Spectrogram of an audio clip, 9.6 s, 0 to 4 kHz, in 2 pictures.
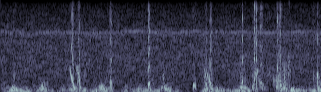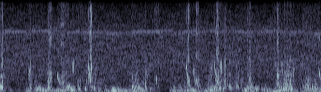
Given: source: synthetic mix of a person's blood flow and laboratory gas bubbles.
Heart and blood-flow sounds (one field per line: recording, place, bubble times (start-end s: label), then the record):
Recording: Doppler ultrasound of blood flow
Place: precordium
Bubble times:
0.18-0.24 s: bubbles
1.02-1.28 s: bubbles
1.53-1.72 s: bubbles
2.19-2.31 s: bubbles
2.42-2.47 s: bubbles
2.85-2.97 s: bubbles
3.02-3.26 s: bubbles
3.56-3.71 s: bubbles
3.75-4.37 s: bubbles
4.67-4.89 s: bubbles
5.20-5.32 s: bubbles
5.50-5.61 s: bubbles
5.66-5.85 s: bubbles
5.88-6.27 s: bubbles
6.75-6.88 s: bubbles
6.93-7.09 s: bubbles
7.12-7.20 s: bubbles
7.57-7.85 s: bubbles
8.00-8.65 s: bubbles
8.92-9.65 s: bubbles
From the record:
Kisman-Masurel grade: 243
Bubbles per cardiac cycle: several, 3 to 8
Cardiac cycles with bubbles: 100%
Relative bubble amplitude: loud (0.450 to 0.775)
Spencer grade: 3 (all of the cardiac periods contain showers or single bubble signals, but not dominating or overriding the cardiac motion signals)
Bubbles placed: anywhere in the cardiac cycle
